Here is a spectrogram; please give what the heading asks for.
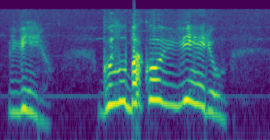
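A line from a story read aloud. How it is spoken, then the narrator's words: Tearful exclamation. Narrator (Russian): я воскликнул со слезами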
